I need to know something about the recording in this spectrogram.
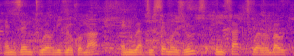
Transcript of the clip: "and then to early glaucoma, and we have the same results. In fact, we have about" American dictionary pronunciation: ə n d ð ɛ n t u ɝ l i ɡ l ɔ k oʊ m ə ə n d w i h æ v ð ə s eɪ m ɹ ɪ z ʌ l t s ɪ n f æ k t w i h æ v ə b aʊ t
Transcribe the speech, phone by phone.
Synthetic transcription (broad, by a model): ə n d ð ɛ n t u ɝ l i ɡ l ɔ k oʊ m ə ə n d w i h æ v ð ə s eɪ m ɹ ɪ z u l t ɪ n f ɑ k t w i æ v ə b aʊ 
